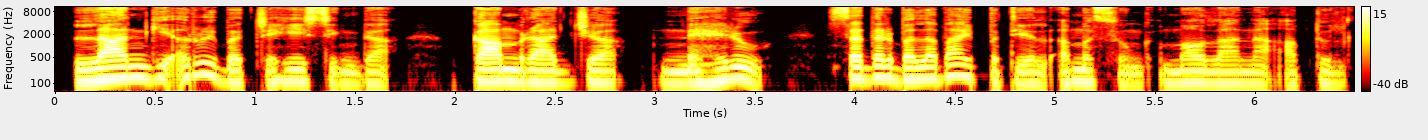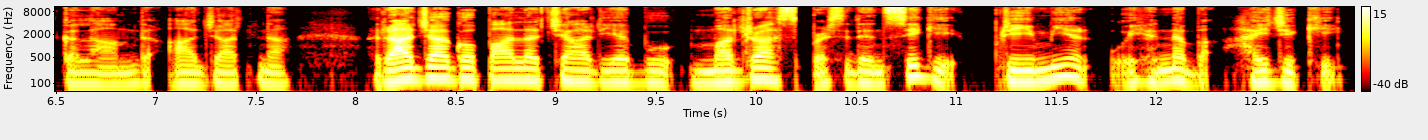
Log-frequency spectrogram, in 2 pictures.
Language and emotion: Manipuri, neutral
